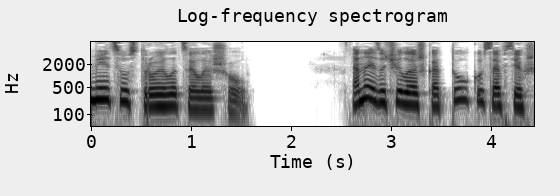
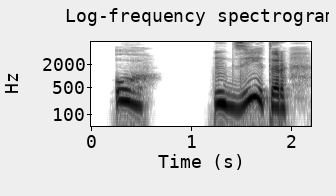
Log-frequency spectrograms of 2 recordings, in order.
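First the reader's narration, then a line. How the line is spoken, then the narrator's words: Breathless exhale. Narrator (Russian): выдохнула она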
